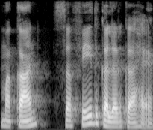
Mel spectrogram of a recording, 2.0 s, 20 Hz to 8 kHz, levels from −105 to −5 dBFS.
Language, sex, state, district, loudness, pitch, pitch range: Hindi, male, Jharkhand, Ranchi, -20 LUFS, 125 Hz, 115-150 Hz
